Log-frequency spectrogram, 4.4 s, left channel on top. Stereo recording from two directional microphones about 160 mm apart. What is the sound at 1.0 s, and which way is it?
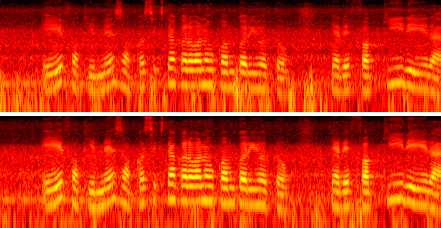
A woman's voice, 15° right (ahead or behind).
